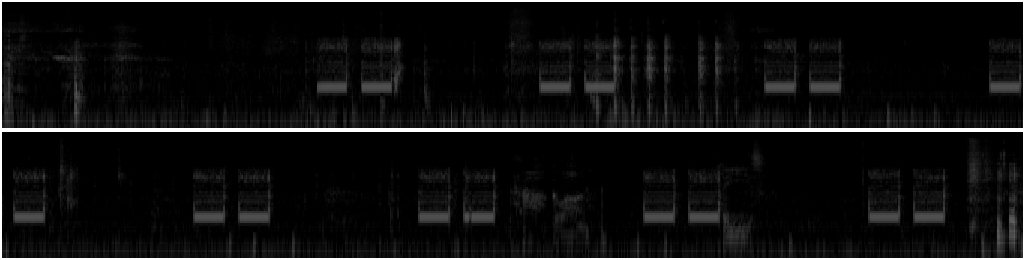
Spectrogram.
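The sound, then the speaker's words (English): A telephone call to Capsy rings out over a loudspeaker during a broadcast in repeated double bursts, about six pairs at a steady rhythm, each a buzzy mid-pitched tone over low background noise, with no one picking up. “This would have been brilliant if he answered, but as he doesn't, it's useless.”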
